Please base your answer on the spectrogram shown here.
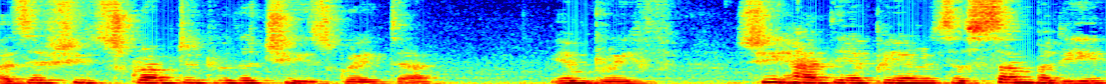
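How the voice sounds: A natural reading voice is heard here. It shows ordinary pitch variation.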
